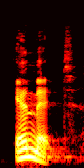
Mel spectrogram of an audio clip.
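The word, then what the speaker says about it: אמת: I learned a new Hebrew word this program, emet, which is truth, correct?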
